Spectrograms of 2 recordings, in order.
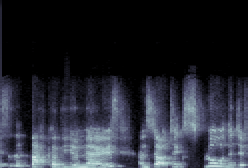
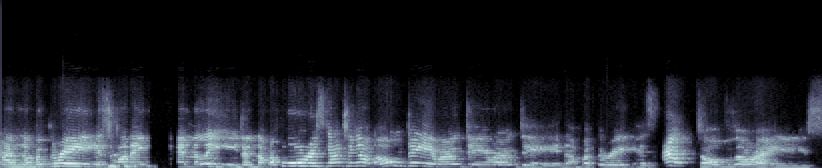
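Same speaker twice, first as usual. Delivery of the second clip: put-on nasal race-caller voice; 3 semitones higher than usual. Demonstrating a nasal quality for the group to practise, nasal jockey voice. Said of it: "sounds like a bit of a jockey".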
